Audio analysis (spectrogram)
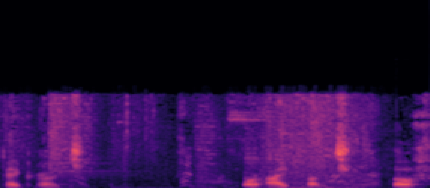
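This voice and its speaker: Over noticeable background noise, a man with a non-native accent speaks at a very slow pace. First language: not English. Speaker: streamer and tournament commentator. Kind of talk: live game commentary. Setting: live stream.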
